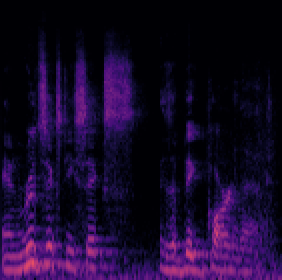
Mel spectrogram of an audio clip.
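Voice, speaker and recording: A man's high-pitched voice with audible room echo around it. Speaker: author and historian speaker. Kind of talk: public talk. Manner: conversational with humor.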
